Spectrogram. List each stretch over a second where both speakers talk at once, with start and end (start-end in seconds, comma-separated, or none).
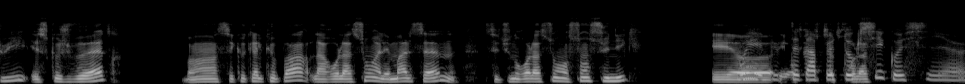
7.4-8.8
